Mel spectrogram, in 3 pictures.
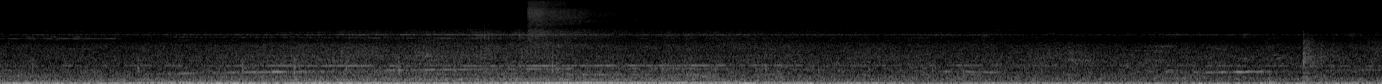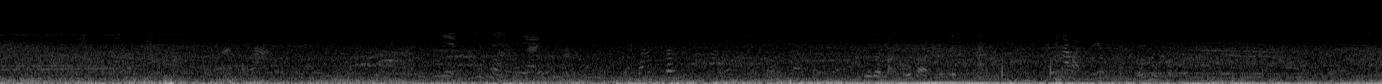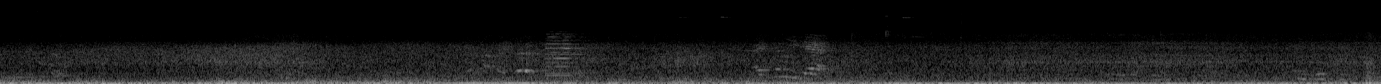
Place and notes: Nan Quan Road North, Shanghai - in the street
Walking in the street, The crowd in the street, Traffic Sound, The sound of various transportation vehicles, Binaural recording, Zoom H6+ Soundman OKM II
